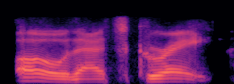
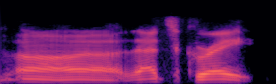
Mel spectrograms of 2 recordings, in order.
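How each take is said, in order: First: It sounds enthusiastic and positive. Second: It sounds hesitant and mildly negative.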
